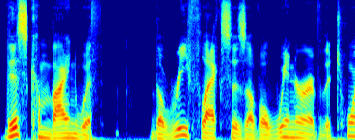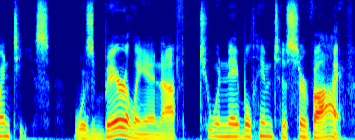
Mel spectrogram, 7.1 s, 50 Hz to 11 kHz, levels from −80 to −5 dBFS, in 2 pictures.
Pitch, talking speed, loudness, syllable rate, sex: 110 Hz, 160 wpm, -23 LUFS, 5.1 syllables/s, male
